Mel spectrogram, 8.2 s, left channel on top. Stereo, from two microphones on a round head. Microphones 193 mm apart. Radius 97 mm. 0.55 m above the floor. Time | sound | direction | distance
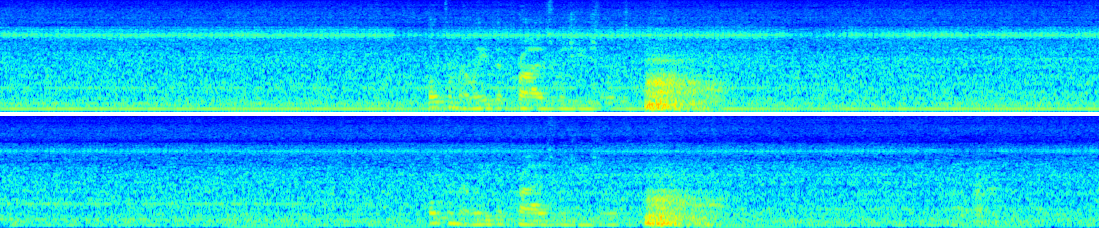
3.2 | a man speaking | 60° left (ahead or behind) | 2.5 m
4.8 | an explosion | 60° left (ahead or behind) | 4.5 m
